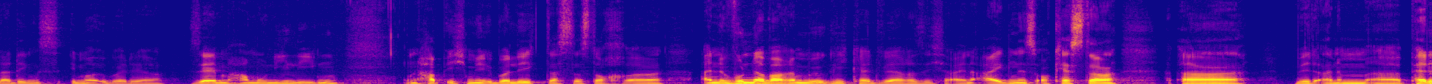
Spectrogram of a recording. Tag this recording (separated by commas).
Speech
